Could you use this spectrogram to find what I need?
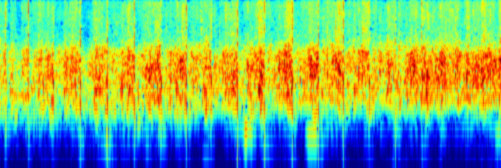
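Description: Audience applause for Chicago at a public event: a dense, loud, continuous patter of many hands clapping together, holding steady throughout.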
